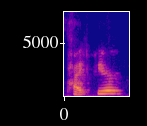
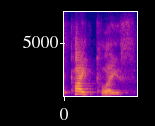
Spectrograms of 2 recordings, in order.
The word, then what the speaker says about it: Pike Place: I'm going to mispronounce it because I always add an S. Pike Pier? Pike Market. Pike Place Market? Is that what's the market called? Seattle. It's Pike Place.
